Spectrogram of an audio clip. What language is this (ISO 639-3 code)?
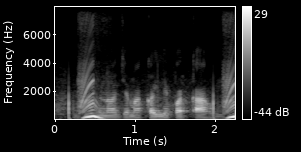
bho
